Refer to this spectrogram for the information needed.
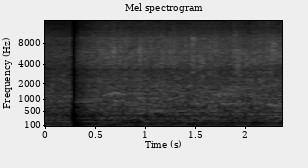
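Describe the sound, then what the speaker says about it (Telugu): After a brief gap, water pours in a steady gushing stream into a pot of drumstick and tomato curry, continuous and even until the end. "కొంచెం వాటర్ పోస్తున్నా"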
